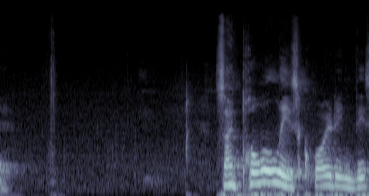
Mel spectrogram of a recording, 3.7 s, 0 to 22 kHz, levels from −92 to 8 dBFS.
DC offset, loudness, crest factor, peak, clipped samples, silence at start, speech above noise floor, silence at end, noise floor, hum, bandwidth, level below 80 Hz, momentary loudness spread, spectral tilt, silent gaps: under 0.1%; -23 LUFS; 16 dB; -10 dBFS; under 0.1%; 0 s; 43 dB; 0 s; -65 dBFS; none; 13 kHz; -52 dBFS; 10 LU; -8 dB/octave; none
